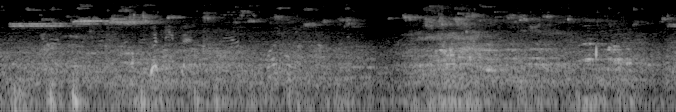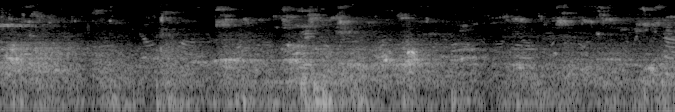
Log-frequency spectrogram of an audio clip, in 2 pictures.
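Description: Young players call out and shout across the gym.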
